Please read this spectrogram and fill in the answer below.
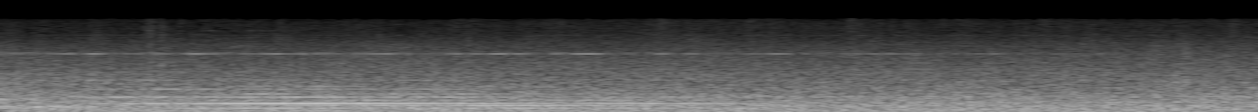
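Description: Railway station ambience: a steady rumble of trains and station noise, with a low pitched tone held for about three seconds in the first half and a thin high whine that fades out about two-thirds of the way through.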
